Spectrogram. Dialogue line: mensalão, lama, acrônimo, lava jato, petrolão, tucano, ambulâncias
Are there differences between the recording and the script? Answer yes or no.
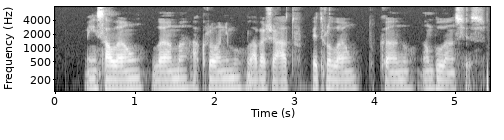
no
